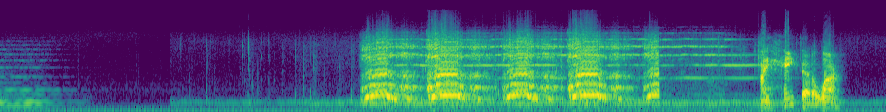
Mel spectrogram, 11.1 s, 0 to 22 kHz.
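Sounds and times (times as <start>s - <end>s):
electronic alarm whoops: 4.6s - 9.1s.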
